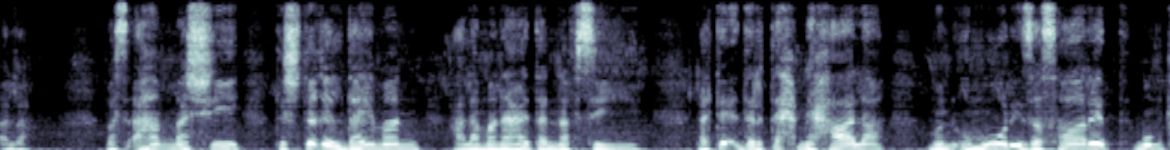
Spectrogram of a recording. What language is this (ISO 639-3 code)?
ara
